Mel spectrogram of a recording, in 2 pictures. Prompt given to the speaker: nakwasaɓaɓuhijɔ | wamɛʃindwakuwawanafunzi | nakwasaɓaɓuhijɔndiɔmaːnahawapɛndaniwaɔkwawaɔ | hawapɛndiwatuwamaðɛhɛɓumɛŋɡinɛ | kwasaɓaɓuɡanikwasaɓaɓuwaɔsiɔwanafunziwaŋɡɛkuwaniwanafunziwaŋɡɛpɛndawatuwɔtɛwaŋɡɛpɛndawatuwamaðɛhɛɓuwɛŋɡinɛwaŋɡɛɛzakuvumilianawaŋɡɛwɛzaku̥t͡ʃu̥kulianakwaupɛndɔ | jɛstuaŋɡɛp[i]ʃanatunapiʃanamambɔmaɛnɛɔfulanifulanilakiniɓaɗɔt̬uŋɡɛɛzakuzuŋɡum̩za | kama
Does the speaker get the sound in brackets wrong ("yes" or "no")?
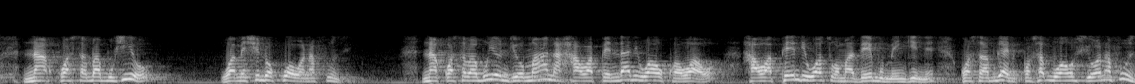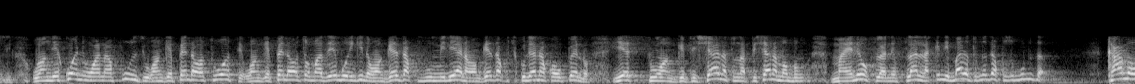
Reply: no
